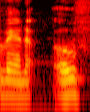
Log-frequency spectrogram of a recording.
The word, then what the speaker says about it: Van Hoof: My last name isn't that French. An American Van Hoof. I don't know how to pronounce the actual typing of it. Van Oof would oof would be the pronunciation.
